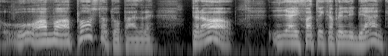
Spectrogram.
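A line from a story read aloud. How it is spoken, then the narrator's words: Stammering. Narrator (Italian): ci capì, si morse il labbro e balbettò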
